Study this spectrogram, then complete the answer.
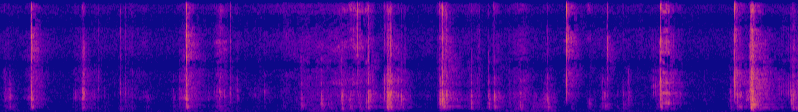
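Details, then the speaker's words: Off-road remote control truck with lights on: sharp irregular clicks in short bursts from the receiver, no motor running; it runs a few seconds then shuts off, receiver suspected faulty, unconfirmed; clicking with unit cutting out. "There's a tickling sound there from the receiver. There seems to be a issue in the receiver."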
